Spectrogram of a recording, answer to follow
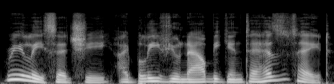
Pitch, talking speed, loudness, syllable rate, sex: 130 Hz, 180 wpm, -16 LUFS, 5.4 syllables/s, male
